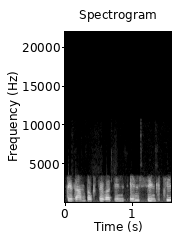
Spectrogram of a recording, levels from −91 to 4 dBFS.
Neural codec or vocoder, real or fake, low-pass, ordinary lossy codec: none; real; 10.8 kHz; MP3, 64 kbps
